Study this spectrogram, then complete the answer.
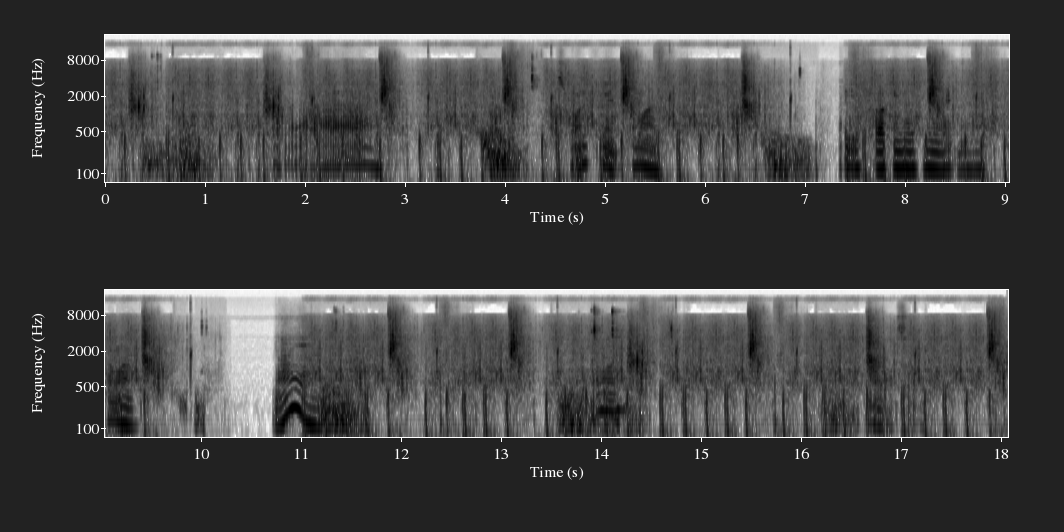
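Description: Stone blocks crack and crumble with quick repeated taps.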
